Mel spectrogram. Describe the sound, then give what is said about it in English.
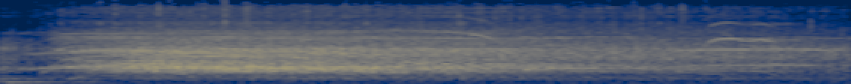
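A large crowd at a political rally breaks into loud, sustained applause with cheering and a few high whistles in response to the slogan "Make America Great Again", swelling quickly and holding steady before easing slightly toward the end. “So, so, so let's take a little applause, right?”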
